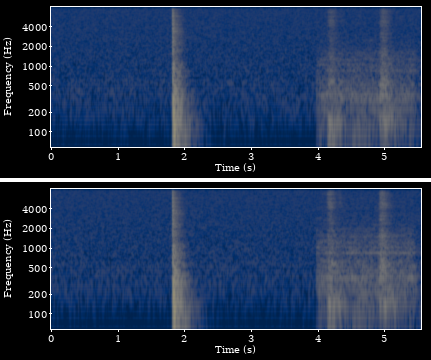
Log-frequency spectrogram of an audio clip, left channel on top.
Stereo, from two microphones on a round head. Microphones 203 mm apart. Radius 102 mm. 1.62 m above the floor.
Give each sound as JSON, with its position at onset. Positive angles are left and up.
{"t": 1.8, "sound": "a cupboard door", "side_deg": 0, "distance_m": 0.7}
{"t": 4.0, "sound": "chopping", "side_deg": -50, "distance_m": 4.0}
